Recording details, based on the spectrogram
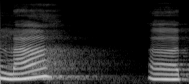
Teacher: Jadi bunyinya la tanpa harus mengangkat pangkal lidah. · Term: tarqiq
